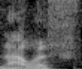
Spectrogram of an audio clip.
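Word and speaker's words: Louth: My first gig was in the Greyhound in Laath. You got to pronounce it like that apparently. Laith in Lincolnshire and it was a new act competition.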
